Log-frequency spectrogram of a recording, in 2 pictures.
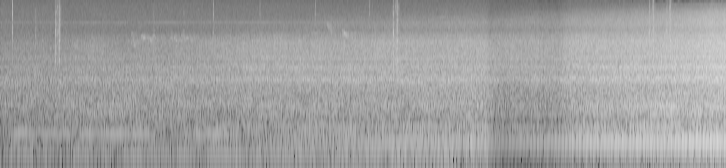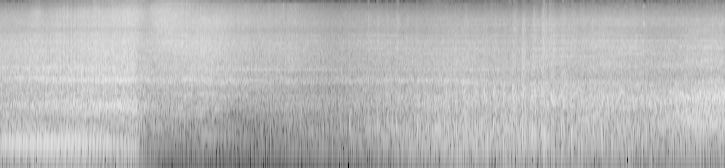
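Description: A diesel-hauled train approaches and passes. The locomotive's engine note grows louder and cuts off sharply as it goes by, and the train rolls on with a steady rumble and clatter that swells again near the end.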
